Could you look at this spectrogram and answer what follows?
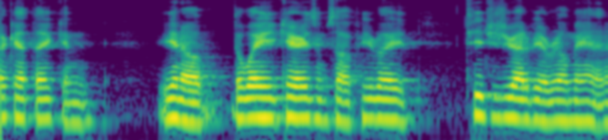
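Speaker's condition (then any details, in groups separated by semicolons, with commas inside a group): Cerebral palsy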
